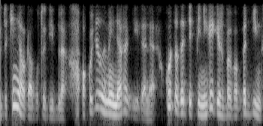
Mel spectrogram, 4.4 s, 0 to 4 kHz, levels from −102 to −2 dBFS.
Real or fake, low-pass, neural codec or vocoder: fake; 3.6 kHz; codec, 16 kHz, about 1 kbps, DyCAST, with the encoder's durations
